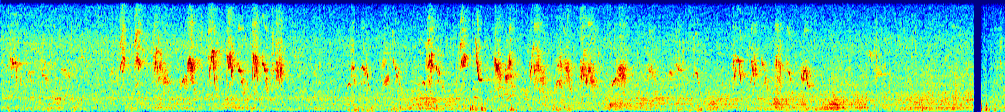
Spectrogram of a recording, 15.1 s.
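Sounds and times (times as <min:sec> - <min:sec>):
small birds chirping: 0:00.1 - 0:04.4, 0:05.2 - 0:12.3.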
